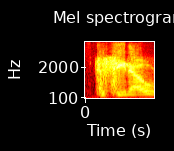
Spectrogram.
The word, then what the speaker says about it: Ticcino: And it's Tessino rhymes with casino.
